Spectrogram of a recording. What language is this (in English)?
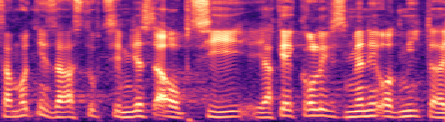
Czech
